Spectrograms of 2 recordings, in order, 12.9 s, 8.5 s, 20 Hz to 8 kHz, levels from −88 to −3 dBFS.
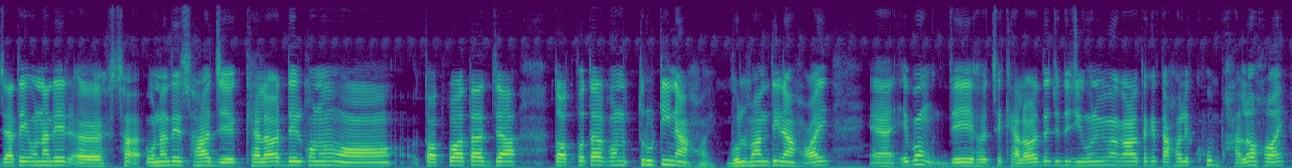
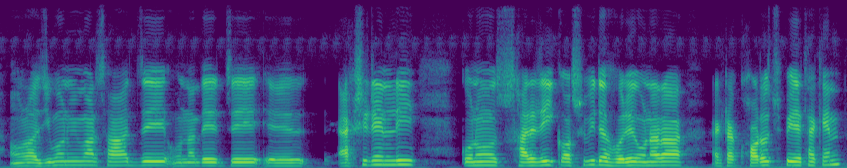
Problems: constant background noise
